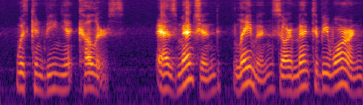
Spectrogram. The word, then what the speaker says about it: lamen: These parchments are often referred to as laymen, or the Latin pronunciation, lawman or lamen.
